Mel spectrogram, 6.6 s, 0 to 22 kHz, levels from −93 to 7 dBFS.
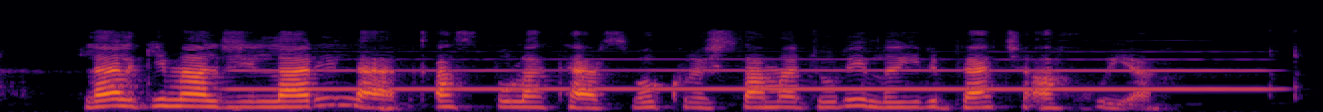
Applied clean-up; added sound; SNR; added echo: none; Wind instrument, woodwind instrument; 11 dB; none.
